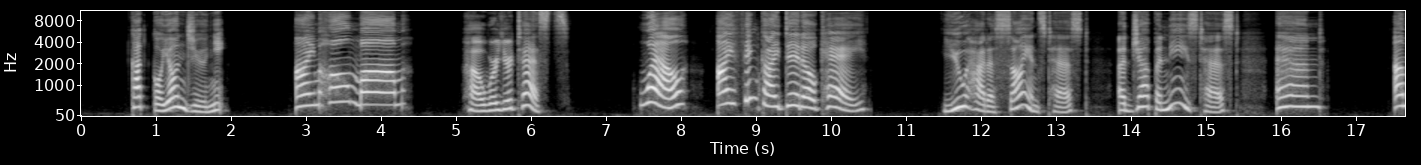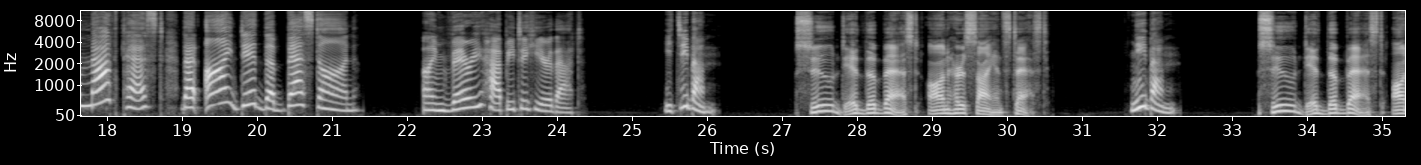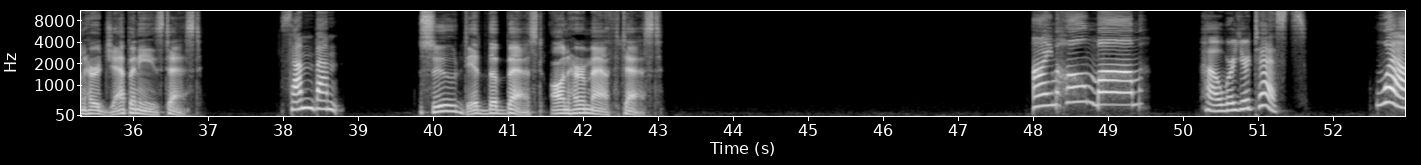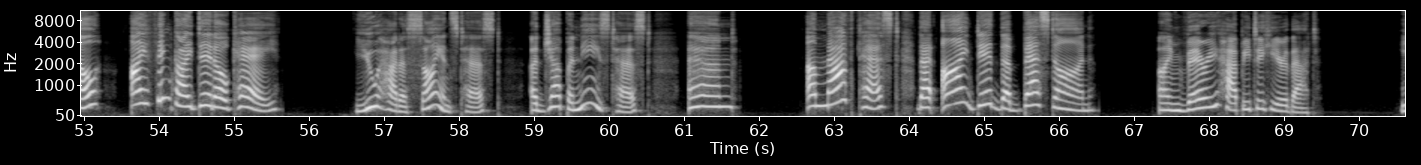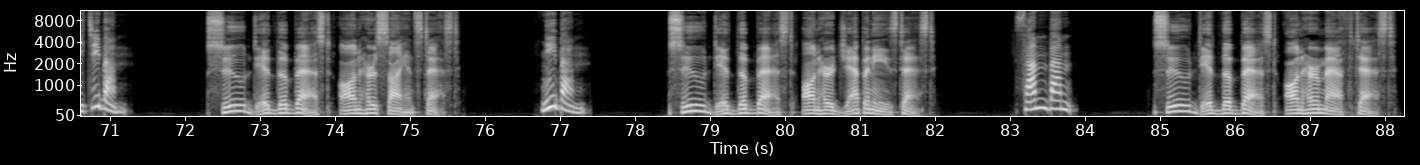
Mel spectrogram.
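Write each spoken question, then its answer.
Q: 1番 Sue did the best on her science test. 2番 Sue did the best on her Japanese test. 3番 Sue did the best on her math test.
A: 3: Sue did the best on her math test.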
